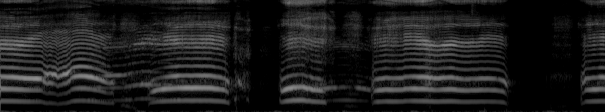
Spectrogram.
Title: Baby crying soung effects - Baby whining sound effect (HD)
